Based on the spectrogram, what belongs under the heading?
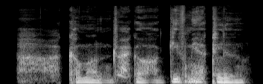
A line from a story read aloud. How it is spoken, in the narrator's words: he muttered quietly to himself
